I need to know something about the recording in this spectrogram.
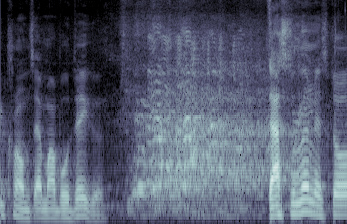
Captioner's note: laughter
